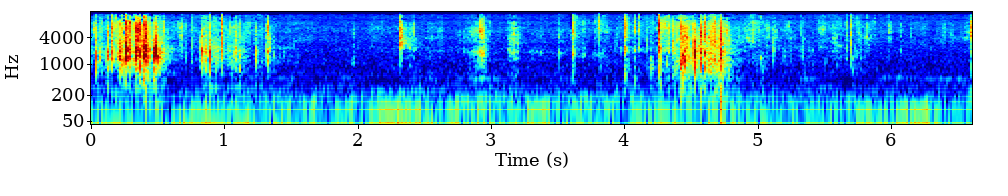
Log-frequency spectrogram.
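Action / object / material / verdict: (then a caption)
scrape / solid bar of soap / soap / none. A utility knife blade cuts and scrapes flakes off a solid, hand-sized lilac bar of soap, and the pieces pile up on the table. Two dense bursts of crisp, crunchy, crinkling scraping come near the start and again past the middle, with bright, quieter scrapes and short ticks in between. The sound stays mostly in the mids and highs, with little low end.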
